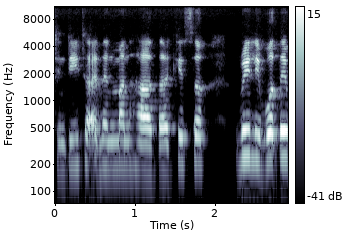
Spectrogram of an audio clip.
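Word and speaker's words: هذا: So it says Hada is pronounced as Hada, but it is written without the first alif, okay?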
